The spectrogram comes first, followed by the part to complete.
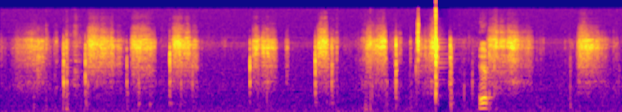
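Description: A string of short, scratchy rustling noises, about two a second, with a faint steady low hum under the first half.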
